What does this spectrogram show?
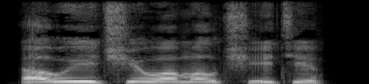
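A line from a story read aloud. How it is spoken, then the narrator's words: Stern shout. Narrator (Russian): строго крикнул Фроленков на Хромова и Егерева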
